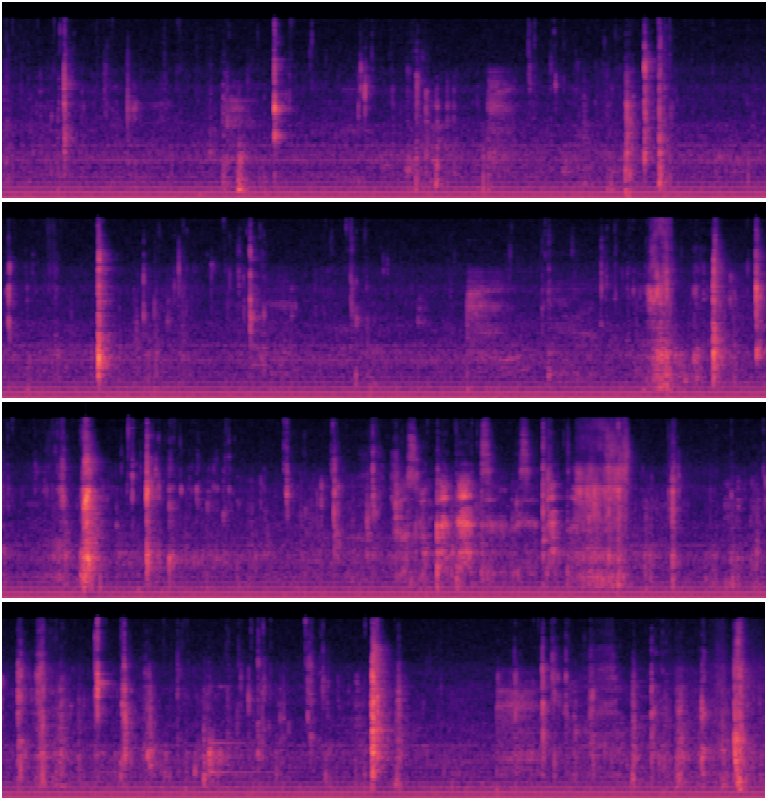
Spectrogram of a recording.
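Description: Close-up mouth sounds of eating fufu, okra soup and chicken by hand: scattered wet lip smacks and chewing clicks, busiest in the middle, over a steady low hum.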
